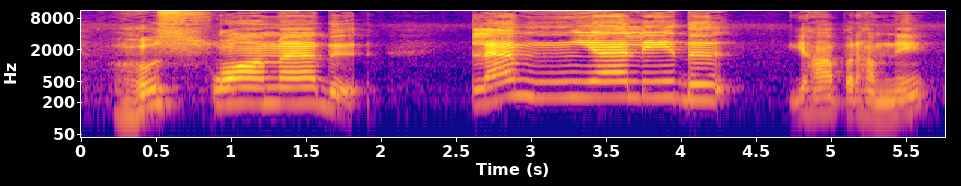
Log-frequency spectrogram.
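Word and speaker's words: ٱللَّهُ ٱلصَّمَدُ: अल्लाहु स्वामद, ये अलिफ और लाम दोनों साइलेंट होंगे, इन्हें नहीं पढ़ा जाएगा। हुस्वामद लम यलिद, यहाँ पर हमने कलकला करना है।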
